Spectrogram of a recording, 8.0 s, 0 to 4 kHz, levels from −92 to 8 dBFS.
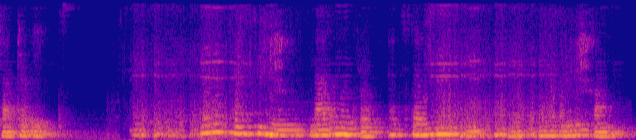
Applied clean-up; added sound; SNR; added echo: neural separator model SepFormer DNS4.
